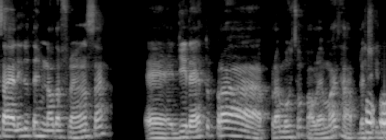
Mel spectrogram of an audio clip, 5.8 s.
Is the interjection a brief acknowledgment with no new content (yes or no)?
no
